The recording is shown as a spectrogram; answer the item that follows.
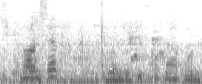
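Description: Indistinct voices talking, with nothing else standing out.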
